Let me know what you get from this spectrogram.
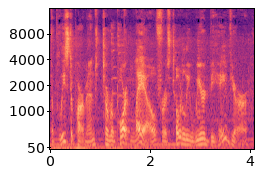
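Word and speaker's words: Liu: his totally weird Behavior I called him Lou his name was Lao my bad this was at a time when the Maro missing person case was still totally front of In fairness his name is spelled l IU that is Lou so I my apologies his name is Leo but it looks like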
